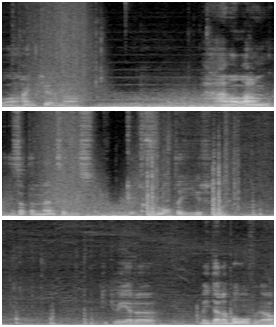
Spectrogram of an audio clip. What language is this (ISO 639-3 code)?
nld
